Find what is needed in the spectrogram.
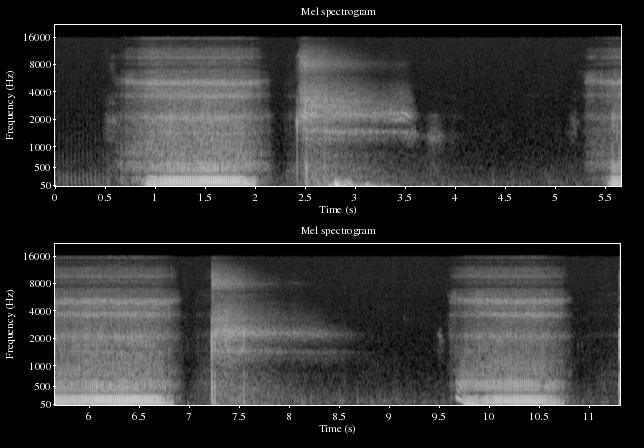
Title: ASMR Snoring Sounds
